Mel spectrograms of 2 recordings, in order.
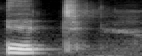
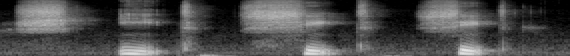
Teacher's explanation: Just make sure you get your tongue back for the E sound, E, not I. · Shown in: second take · We don't want to put SH plus it.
